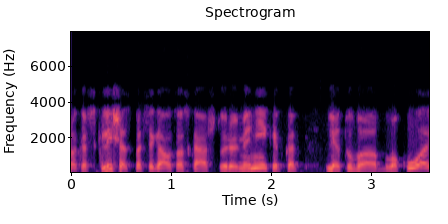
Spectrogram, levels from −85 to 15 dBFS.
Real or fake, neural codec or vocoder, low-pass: real; none; 7.2 kHz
